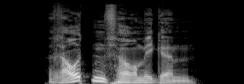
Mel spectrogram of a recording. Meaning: strong dative masculine/neuter singular of rautenförmig
- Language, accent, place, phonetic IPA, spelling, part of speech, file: German, Germany, Berlin, [ˈʁaʊ̯tn̩ˌfœʁmɪɡəm], rautenförmigem, adjective, De-rautenförmigem.ogg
